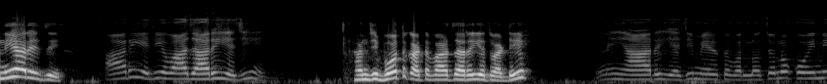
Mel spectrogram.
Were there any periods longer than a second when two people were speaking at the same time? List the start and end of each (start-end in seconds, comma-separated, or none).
none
